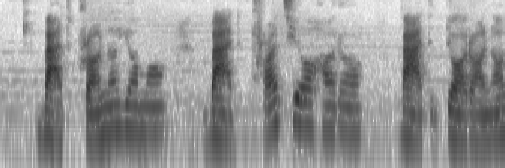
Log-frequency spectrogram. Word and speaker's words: dharana: پراانایاما بعد پراتیاهارا بعد دارانا که حالا دهارانا هم تلفظ میشه و بعد دیانا که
